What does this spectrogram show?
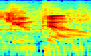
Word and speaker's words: Junko: kill oh i'm sorry it's junko huh i do not sully my hands to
